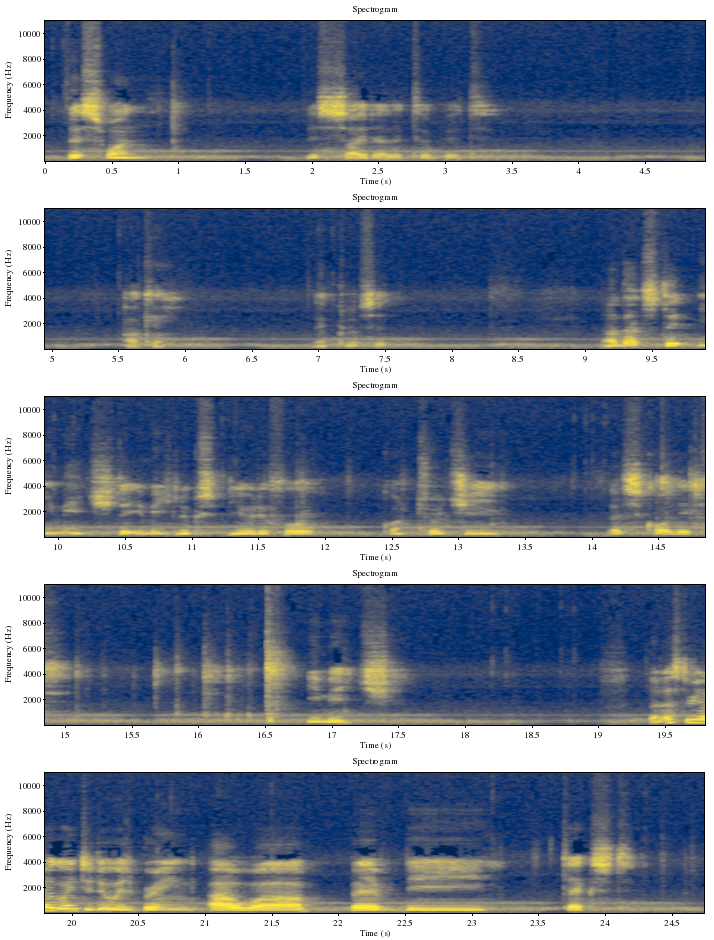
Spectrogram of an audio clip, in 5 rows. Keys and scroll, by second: 12.4 ctrl+shift+g, 14.9-16.3 typing.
